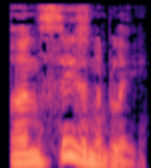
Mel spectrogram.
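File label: "unseasonably", British English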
